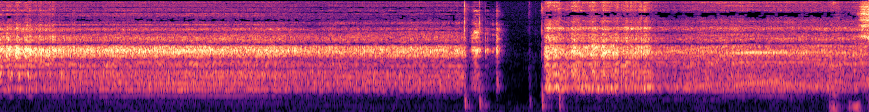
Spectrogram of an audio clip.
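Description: Toy push-button engine start switches playing recorded car start-up sounds through their tiny built-in speakers, thin and tinny with no bass. One clip plays for about four and a half seconds and cuts off, and a second starts about half a second later and drops in level partway through.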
